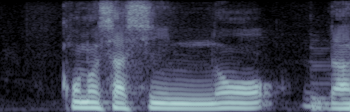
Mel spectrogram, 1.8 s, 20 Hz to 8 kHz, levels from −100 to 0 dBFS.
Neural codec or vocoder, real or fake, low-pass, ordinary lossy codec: none; real; none; none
